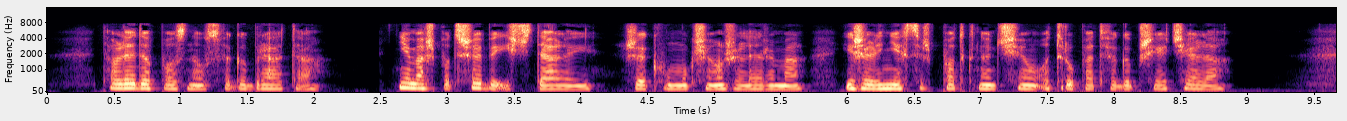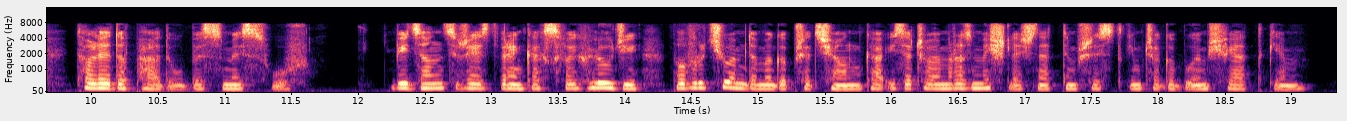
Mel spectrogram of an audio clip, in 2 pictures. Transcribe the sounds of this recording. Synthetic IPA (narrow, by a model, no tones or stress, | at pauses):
t̪ʰɔlɛd̪ɔpɔznawsfɛɡɔbɾat̪a | ɲɛmaʂpɔtʂɛbɘʔiʑd͡ʑd̪alɛj | ʐɛkwmukɕɛ̃w̃ʐɛlɛɾmajɛʐɛlʲiɲɛxt̪sɛʂpɔt̪knɔɲt͡ɕɕɛʔɔ̰t̪ɾupat̪fɛɡɔpʂɘjat͡ɕɛla | t̪ʰɔlɛd̪ɔpʰad̪wbɛzːmɘswuf | vʲid̪zɔnt̪sʐɛjɛst̪vɾɛŋkaxsfɔjixlud͡ʑipɔvɾut͡ɕiwɛmd̪ɔmɛɡɔpʂɛt̪ɕɔŋkaʔizat͡ʂɔwɛmɾɔzmɘɕlat͡ɕnat̪ːɘmfʂɘst̪kʲimt͡ʂɛɡɔbɘwɛmɕfʲjat̪kʲɛm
